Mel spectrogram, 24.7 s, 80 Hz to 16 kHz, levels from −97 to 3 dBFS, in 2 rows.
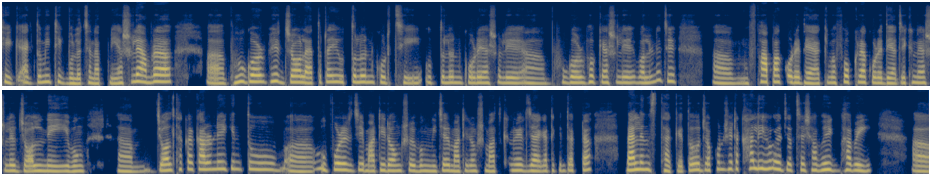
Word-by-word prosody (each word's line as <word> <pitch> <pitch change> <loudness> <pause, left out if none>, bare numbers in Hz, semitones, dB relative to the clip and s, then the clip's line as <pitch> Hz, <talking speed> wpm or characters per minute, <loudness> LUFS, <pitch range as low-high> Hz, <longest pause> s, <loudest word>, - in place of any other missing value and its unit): ঠিক, 245 -7 -1 0.2
একদমই 255 +4 -2
ঠিক 270 - -2
বলেছেন 205 +2 0
আপনি। 205 +2 -8
আসলে, 275 +6 +2
আমরা 280 +3 +4 0.7
আ - - +1 0.2
ভূগর্ভের 275 +2 +3
জল 255 -1 +5
এতটাই 270 +4 -1
উত্তোলন 260 +2 +1
করছি, 240 0 -4 0.3
উত্তোলন 235 +2 -2
করে 235 0 +2
আসলে 230 0 -3 0.3
আ - - -1 0.3
ভূগর্ভকে 245 +1 0
আসলে 240 0 -4 0.2
বলেনা 245 +9 -1
যে - - +2 0.6
আ - - 0 0.5
ফাঁপা 270 0 +5
করে 245 -2 +3
দেয়া 210 -2 +2
কিংবা 235 -1 -3
ফোকরা 255 -1 +2
করে 230 -1 +2
দেয়া। 215 -1 +2
যেখানে 235 +2 -2
আসলে 235 +1 -1
জল 225 0 +3 0.2
নেই 215 -1 +1
এবং 215 +1 0 0.5
আ - - +1 0.5
জল 245 0 +6
থাকার 290 0 -2
কারণেই 295 +1 +3
কিন্তু 300 -1 -5 0.5
আ - - 0 0.4
উপরের 270 +2 +3
ও - - -12
যে 270 - 0
মাটির 240 +2 0
অংশ 235 0 -4
এবং 225 +1 -2
নিচের 230 +3 0
মাটির 215 +1 -2
অংশের 225 +1 -8
মাঝখানের 245 +3 -2
জায়গাটা 225 +1 0
কিন্তু 245 0 -7
একটা 260 +4 -2 0.5
ব্যালেন্স 280 +1 +7 0.2
থাকে। 225 -1 -2
তো - - +3 0.2
যখন 260 +3 -3
সেটা 300 0 -1
খালি 330 0 +3
হয়ে 310 -2 +4
যাচ্ছে, 260 0 -2
স্বাভাবিকভাবেই 250 -2 +1 0.7
আ - - +1
245 Hz, 155 wpm, -23 LUFS, 230-270 Hz, 0.7 s, ব্যালেন্স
